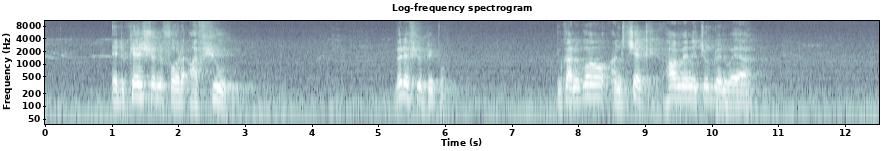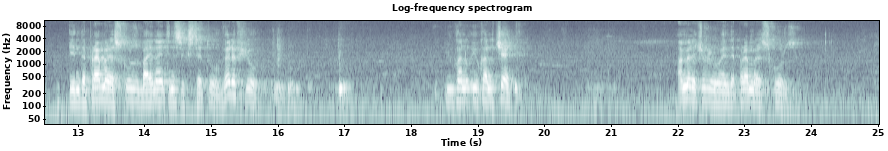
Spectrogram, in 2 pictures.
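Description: An elderly man speaks slowly through a microphone and loudspeakers, in short phrases with long pauses.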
